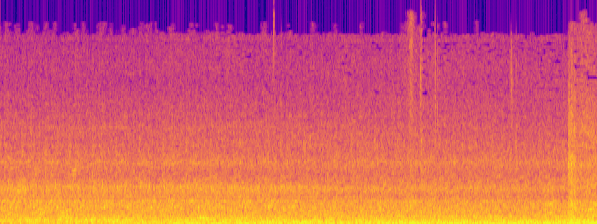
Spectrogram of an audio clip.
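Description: A vehicle engine idling steadily: a constant low hum under even street background noise.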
